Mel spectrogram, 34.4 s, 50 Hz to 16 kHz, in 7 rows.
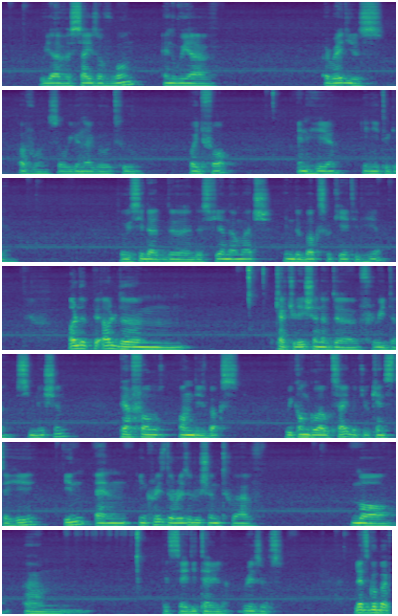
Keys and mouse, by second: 0.1-0.4 drag, 0.6 drag, 0.8-1.5 typing, 2.1 click, 5.2-6.7 middle drag, 6.5-7.6 typing, 8.2 drag, 10.1 click, 10.9 middle click, 13.1 middle drag, 13.3 middle drag, 14.4-15.1 typing, 14.5-15.1 drag, 15.3 middle click, 17.3 middle click, 17.9 click, 19.3 middle click, 20.3-21.0 typing, 25.3 click, 25.9-26.5 middle drag, 26.9-28.0 drag, 28.5 click, 28.8 drag, 32.9 middle click, 33.7 drag.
